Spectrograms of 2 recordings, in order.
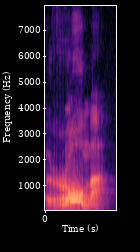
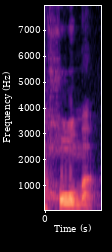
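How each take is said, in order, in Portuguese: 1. O R tem um som latino. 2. O R tem um som brasileiro. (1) "é Roma" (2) "não é Roma"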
